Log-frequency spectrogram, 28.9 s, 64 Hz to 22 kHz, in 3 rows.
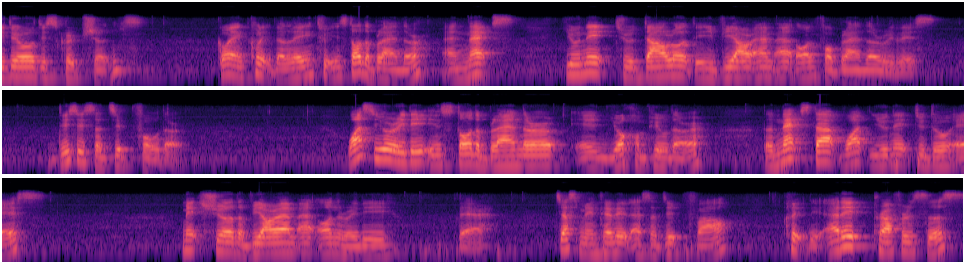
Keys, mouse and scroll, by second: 0.4-1.0 scroll up 2, 1.5 click, 3.1-4.3 drag, 4.6 click, 7.7-8.8 drag, 9.1 click, 9.7-11.3 drag, 13.2 click, 14.4 middle click, 15.1 click, 16.0-17.1 drag, 17.7 click, 19.6 click, 23.2 click, 24.3 click, 27.0 click, 28.4 click.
